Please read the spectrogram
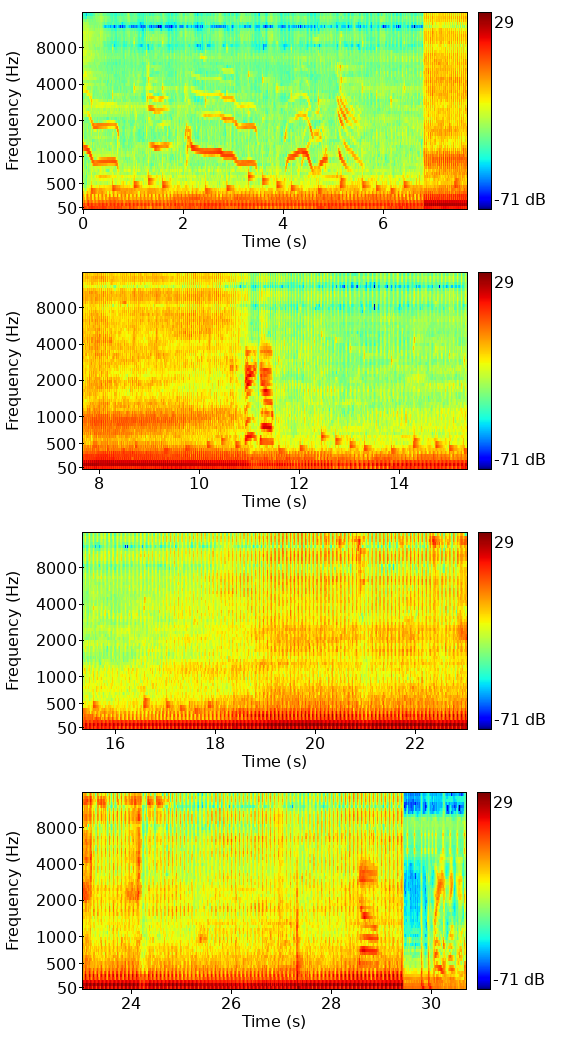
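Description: Four-wheeler ATV engine running steadily as it is driven across pasture. Its low drone starts suddenly about seven seconds in and grows louder through the second half. High calling voices are heard over the first few seconds.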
